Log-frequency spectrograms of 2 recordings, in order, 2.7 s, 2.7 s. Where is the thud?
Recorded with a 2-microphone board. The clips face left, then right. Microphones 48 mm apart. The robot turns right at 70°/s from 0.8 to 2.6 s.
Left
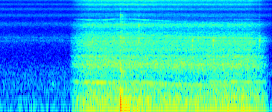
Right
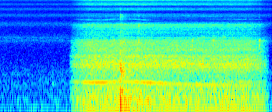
60° right (ahead or behind); by 1.5 s 40° right (ahead or behind).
